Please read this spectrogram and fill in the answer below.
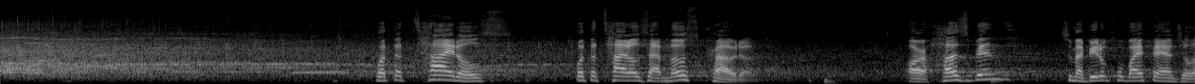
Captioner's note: cheers and applause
